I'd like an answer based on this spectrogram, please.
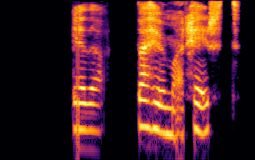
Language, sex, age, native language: Icelandic, female, 9, Icelandic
